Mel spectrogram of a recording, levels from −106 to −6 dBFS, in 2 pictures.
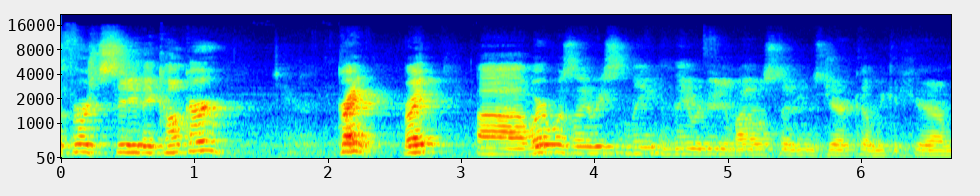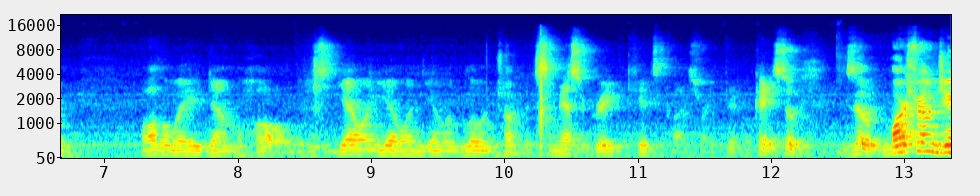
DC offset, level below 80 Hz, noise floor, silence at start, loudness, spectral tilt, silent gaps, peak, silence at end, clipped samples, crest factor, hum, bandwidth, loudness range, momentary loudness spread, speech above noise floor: under 0.1%; -66 dBFS; -54 dBFS; 0 s; -32 LUFS; -4 dB/octave; none; -6 dBFS; 0 s; under 0.1%; 26 dB; none; 14 kHz; 13 LU; 18 LU; 23 dB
